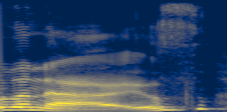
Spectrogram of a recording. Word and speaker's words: lanai: Namely, we love our lanais. Now, I've heard lots of questions about how to say it, and the word is pronounced lanai.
